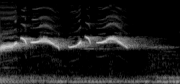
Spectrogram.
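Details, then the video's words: Hwamei singing a morning training song in the fighting-song style, with loud, clear whistled notes that slur up and down in smooth waves, then fade into a thin steady whistle. "Hoạ Mi Hót Đấu /hoạ mi hót sáng luyện giọng kich bổi sổ giọng chim hót hay mỗi ngày"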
